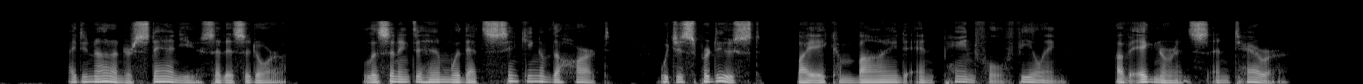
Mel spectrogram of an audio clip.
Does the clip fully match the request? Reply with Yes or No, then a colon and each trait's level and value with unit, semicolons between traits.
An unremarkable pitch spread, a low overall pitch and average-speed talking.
No: average, 3.5 semitones; low, 105 Hz; slow, 130 wpm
